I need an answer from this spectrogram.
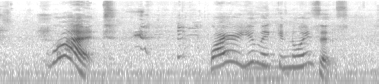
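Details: Windsor, a pet dog, making weird noises he has never made before while being given affection indoors; high, whiny vocalisations that rise and fall, in a short burst then a longer wavering run, with a person talking over them.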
